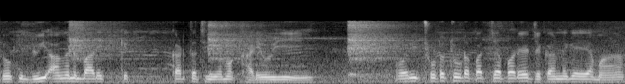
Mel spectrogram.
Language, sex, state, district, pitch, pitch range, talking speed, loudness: Garhwali, male, Uttarakhand, Tehri Garhwal, 125 Hz, 115-145 Hz, 180 wpm, -14 LUFS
